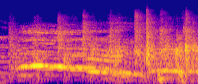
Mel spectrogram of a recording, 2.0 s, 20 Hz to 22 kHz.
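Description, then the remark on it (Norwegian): A short burst of applause from a small group in a studio, welcoming a 16-year-old guest, steady overlapping claps filling about two seconds, with a thin sustained whistle-like tone gliding slightly downward over the clapping. “Jeg vet ikke om det er stående applaus, men du fikk i alle fall en, en viss applaus, da.”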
